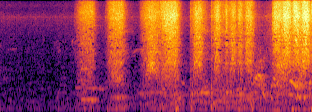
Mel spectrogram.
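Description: A palm sweeping and rubbing over cotton fabric laid on a glue-coated EVA foam sheet, smoothing it flat: repeated swishes about two a second, starting about one and a half seconds in and growing louder.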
